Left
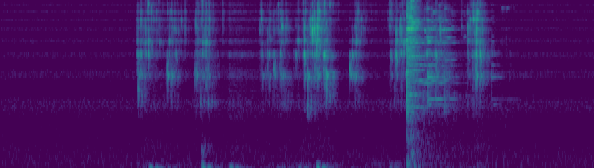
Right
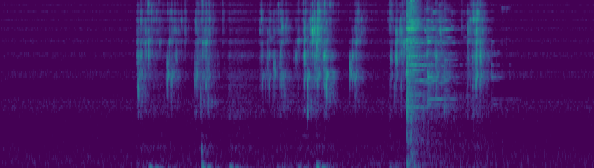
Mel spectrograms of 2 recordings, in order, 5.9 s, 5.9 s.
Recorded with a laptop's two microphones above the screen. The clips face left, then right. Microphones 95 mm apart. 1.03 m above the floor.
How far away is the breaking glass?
About 3 m.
